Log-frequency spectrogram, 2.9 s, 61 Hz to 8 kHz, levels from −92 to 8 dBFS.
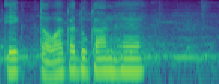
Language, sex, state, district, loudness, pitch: Hindi, male, Bihar, Patna, -17 LUFS, 140 Hz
